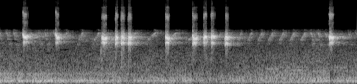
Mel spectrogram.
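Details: Magpie-robin giving high, sharp chip notes in gacor isian style, singly and in quick clusters of two to four, over a low steady background hum.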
